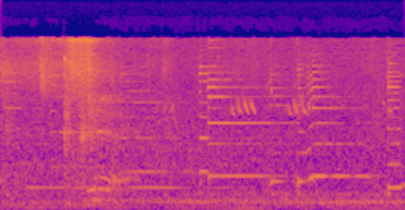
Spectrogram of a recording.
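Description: An acoustic guitar plays.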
